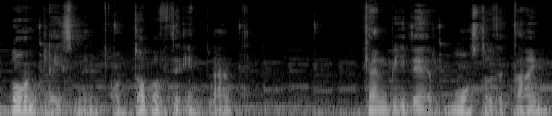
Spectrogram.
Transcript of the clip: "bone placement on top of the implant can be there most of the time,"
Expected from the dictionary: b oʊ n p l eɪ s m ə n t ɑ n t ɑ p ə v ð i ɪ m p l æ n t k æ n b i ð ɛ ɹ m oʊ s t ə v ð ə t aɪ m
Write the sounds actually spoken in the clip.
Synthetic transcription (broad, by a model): b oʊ n p l eɪ s m ə n t ɑ n t ɑ p ə v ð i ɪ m p l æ n t k æ n b i ð ɛ ɹ m oʊ s t ə v ð ə t aɪ m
